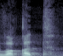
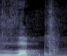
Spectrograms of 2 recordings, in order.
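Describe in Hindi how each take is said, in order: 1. यह शब्द दो अक्षरों में बँटा हुआ है। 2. यह शब्द एक अक्षर में बोला जाता है। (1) "जो कि गलत है" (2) "ठीक तलफ़्फ़ुज़ है वक़्त"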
